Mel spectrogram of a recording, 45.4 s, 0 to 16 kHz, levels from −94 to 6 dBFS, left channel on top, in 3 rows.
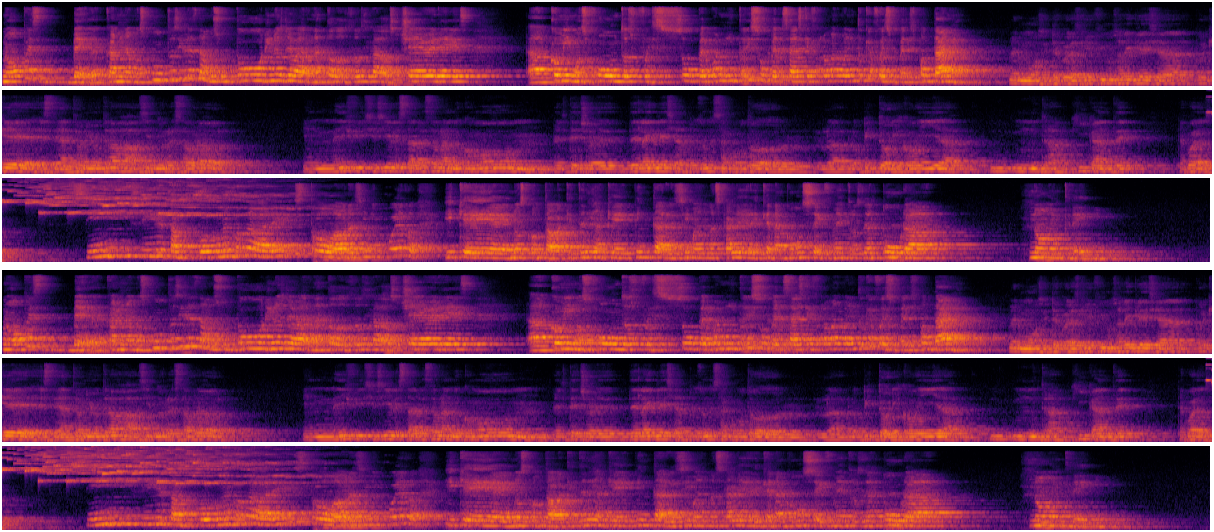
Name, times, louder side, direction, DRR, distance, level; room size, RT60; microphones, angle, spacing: voice 1, 0.0-6.0 6.5-12.0 31.3-41.9 43.1-44.1, left 2 dB, 75° left, -1 dB, 0.5 m, -25 dB
voice 2, 12.6-17.9 18.9-27.1 27.5-29.2 29.8-30.2 34.3-34.7 41.3-41.4 43.0-43.3, equal, 10° right, -3 dB, 0.4 m, -31 dB
Chime, 30.2-34.3, right 4 dB, 75° right, 0.4 m, -32 dB
3.2 x 2.1 x 2.4 m, 1.5 s
head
